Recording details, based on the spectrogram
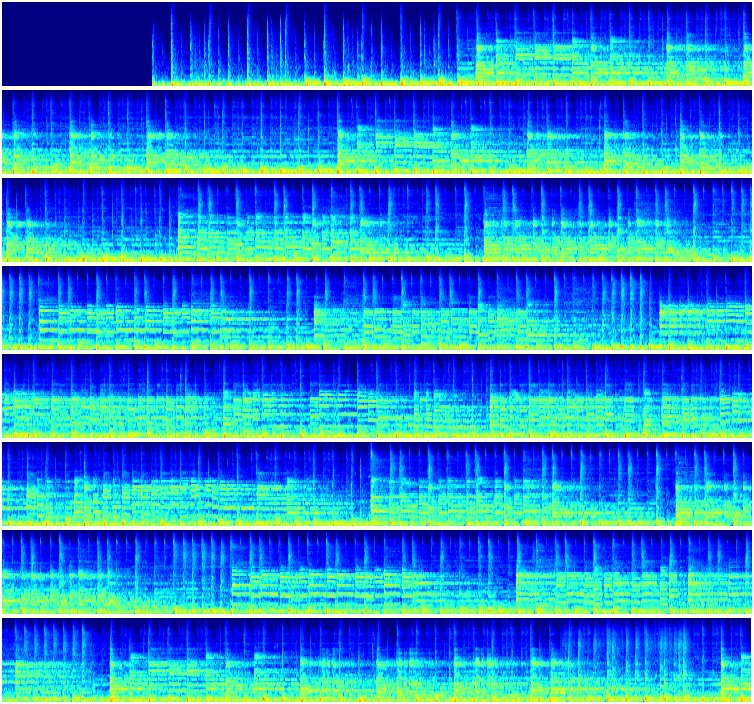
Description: Винил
